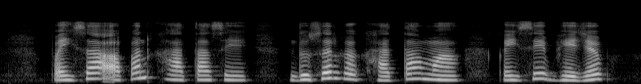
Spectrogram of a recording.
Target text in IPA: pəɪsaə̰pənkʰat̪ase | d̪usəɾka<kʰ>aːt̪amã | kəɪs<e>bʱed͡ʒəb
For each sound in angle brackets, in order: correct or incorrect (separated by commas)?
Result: correct, correct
